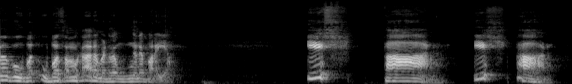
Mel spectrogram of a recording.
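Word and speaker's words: Ishtar: ഇഷ്താർ എന്നാണ് ഉച്ചാരണം ദേവിയുടെ, ഈസ്റ്റർ എന്നല്ല.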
